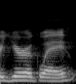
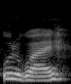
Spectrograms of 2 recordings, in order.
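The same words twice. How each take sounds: First: The name is said with English-style vowels. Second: The name is said with Spanish vowels. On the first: The speaker calls it wrong. "or Uruguay. Oof, nails on a chalkboard" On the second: The speaker calls it right. "when I pronounce Uruguay"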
